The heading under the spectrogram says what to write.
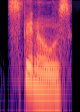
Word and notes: spinose: Indian

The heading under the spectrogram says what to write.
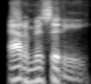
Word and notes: atomicity: American English

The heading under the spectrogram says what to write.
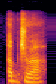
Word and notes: abjure: Indian

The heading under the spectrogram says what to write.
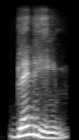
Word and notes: Blenheim: Indian

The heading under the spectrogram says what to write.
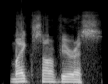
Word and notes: myxovirus: American English

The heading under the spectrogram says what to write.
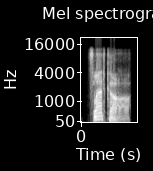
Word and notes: flatcar: British English

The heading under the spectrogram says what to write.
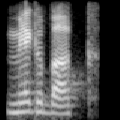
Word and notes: megabuck: Indian

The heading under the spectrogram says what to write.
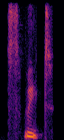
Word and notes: suite: Indian

